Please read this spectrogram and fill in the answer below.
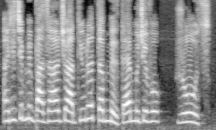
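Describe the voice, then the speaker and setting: A woman voicing excitable young twin sisters in an expressive, chatty way for a dramatized moral story. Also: fairly high pitch, normal speed, no room sound, studio quality, close to an everyday voice. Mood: shy, confiding.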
